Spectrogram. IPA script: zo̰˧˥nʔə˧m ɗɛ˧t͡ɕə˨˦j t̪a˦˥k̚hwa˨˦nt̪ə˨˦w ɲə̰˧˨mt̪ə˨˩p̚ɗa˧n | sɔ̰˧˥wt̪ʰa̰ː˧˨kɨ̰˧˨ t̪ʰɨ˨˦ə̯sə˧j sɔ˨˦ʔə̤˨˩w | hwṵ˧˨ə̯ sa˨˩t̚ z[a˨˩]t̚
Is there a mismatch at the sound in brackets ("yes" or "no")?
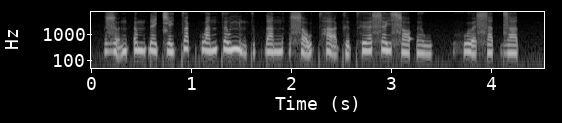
no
